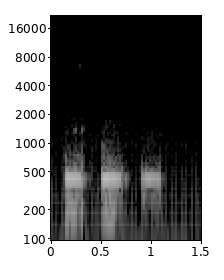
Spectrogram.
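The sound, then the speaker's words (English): A voicemail recording tone plays as three short, faint beeps of equal pitch in an even rhythm, with no voices. “The person you're trying to reach is not available. At the tone.”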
